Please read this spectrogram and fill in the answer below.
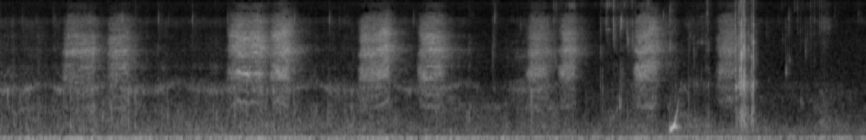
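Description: Harsh bird calls, mostly in pairs, repeated about every two seconds over a faint steady background. A short rising sound and a sharp click come near the end.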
